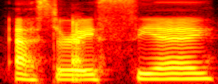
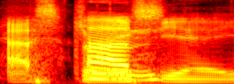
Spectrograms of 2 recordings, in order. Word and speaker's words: Asteraceae: It's actually part of the daisy family, which I'm going to butcher the Latin name, Asteraceae. Asteraceae, yeah, or Asteraceae.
